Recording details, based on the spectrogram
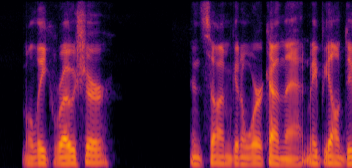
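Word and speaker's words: Rosier: of the season because I'm so used to saying Malik Rozier that I'm trying to say Rocher Malik Rocher and so I'm gonna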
